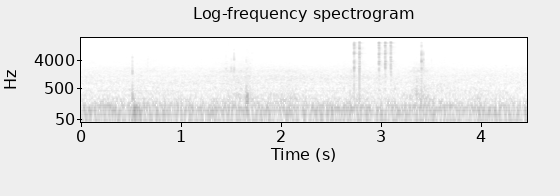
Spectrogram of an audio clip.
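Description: Mostly quiet, with a few faint, sharp clicks as a metal hex bit socket on an extension is handled in the hand, a quick run of four or five of them about three seconds in.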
